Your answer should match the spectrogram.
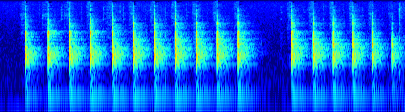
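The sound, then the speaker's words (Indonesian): A knife chops steadily on a cutting board, crisp, about ten quick even strokes, a brief pause, then another run of rapid chops. No one speaks. “Itu suara orang sedang mencacah di atas talenan kan ya?”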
